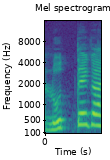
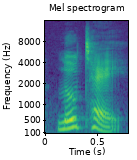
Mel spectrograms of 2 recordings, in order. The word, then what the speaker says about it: 롯데: 그런데 선생님 여기 T가 있는데 그러면 롯데가 아니라 롯데라고 해야 되는 거 아닌가요? 라고 말씀을 하시는 분들이 있으실 것 같아요. 맞아요. 사실 이거를 그대로 영어식으로 읽는다면 롯데가 아니라 로테 이렇게 트 발음이 나지만 한국식으로는 롯데라고 씁니다.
